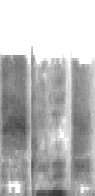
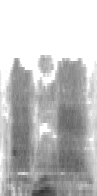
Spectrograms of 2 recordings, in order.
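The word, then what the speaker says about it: Schleich: Most people think you pronounce it Skelich or Schlet or, like, Schleisch. But really, it's German and it's Schlesch.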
